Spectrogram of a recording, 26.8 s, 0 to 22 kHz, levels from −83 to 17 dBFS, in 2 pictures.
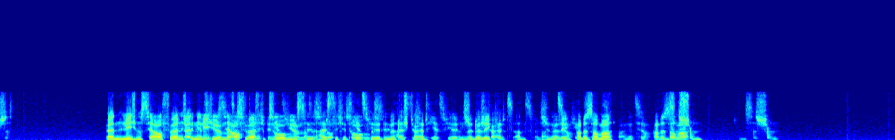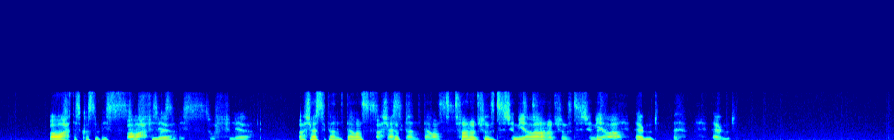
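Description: Echo leak recurs through the speech, a delayed second copy trailing about 1.15 s behind. It sounds at 0.0 to 0.2 s, 2.74 to 10.35 s, 11.0 to 11.68 s, 15.31 to 17.24 s, 18.46 to 22.82 s and 23.5 to 24.46 s. The longer stretches sit about 5 dB below the direct speech. The short ones are fainter, about 10 dB down. A far-end loudspeaker's echo canceller likely let its microphone pickup slip back into the call.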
